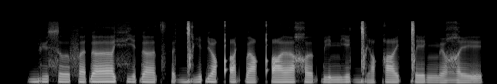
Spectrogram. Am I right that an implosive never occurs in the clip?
no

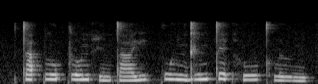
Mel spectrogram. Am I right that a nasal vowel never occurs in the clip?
yes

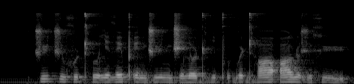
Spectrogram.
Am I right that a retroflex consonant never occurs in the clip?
no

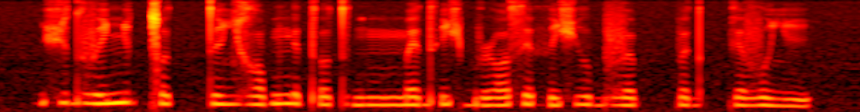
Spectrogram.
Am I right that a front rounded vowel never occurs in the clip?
no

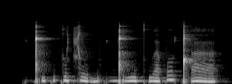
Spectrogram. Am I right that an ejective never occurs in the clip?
no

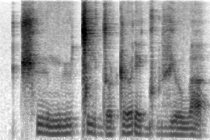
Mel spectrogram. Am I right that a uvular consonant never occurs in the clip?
yes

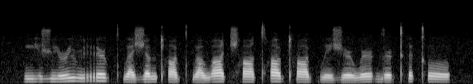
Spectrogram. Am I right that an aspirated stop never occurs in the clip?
no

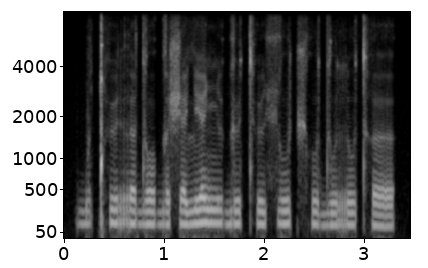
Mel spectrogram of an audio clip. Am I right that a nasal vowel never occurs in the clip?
yes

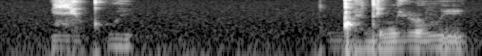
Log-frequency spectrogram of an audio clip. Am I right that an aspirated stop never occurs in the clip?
no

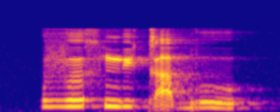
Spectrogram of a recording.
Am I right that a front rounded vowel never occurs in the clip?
no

